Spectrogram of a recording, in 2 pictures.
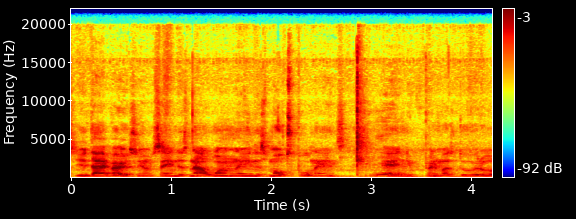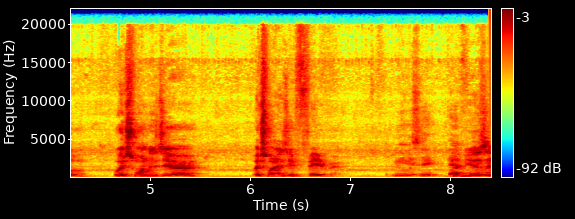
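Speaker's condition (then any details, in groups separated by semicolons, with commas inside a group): No condition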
